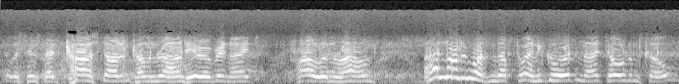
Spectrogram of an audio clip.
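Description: A man's voice: extremely high pitch, fairly quick. An actor playing a frail, distraught old American night watchman who talks in a rustic, repetitive way, in old-time radio drama style. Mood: tearful, bitter. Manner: rustic, repetitive, plaintive way of talking. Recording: tinny, noisy vintage radio recording.

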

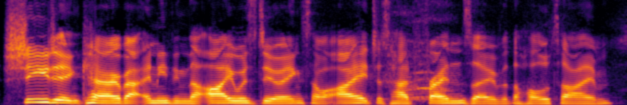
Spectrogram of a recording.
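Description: Smooth-voiced young Englishwoman, rambling. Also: lowish voice, fairly even intonation, normal speed, fairly bright tone. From England, London-born, raised partly in Kosovo. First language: Albanian. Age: 20s. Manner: rambling, hesitant, heavy on "like" and "you know". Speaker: guest. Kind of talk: casual chat.

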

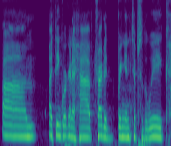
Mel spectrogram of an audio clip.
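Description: A man's voice: a little high, fairly even intonation, normal speed. A man in his late thirties co-hosting a casual podcast, rambling with lots of fillers and restarts. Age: 30s. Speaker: podcast co-host.

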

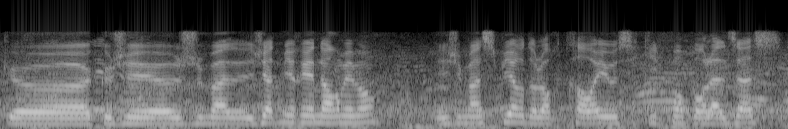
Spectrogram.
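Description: A man's voice: high-pitched, flat delivery, normal speed, muffled recording, crowd noise. A young man who makes wine, answering carefully and earnestly, sometimes searching for words, at an outdoor festival. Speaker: young winemaker.

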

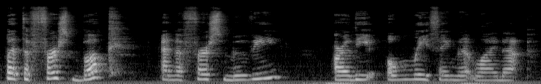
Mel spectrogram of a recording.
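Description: A woman's voice: medium pitch, unhurried, rough recording. A woman as a podcast guest, chatting casually and telling her views in an emphatic, informal way. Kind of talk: casual conversational chat.

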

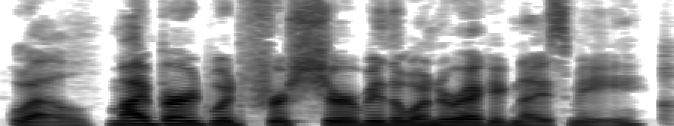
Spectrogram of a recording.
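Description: A woman's voice: on the low side, steady tone, moderate pace, a bit bright, no room sound, studio quality. A woman co-hosting a podcast with casual, playful banter. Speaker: podcast co-host.

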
